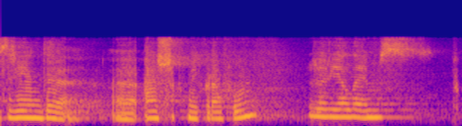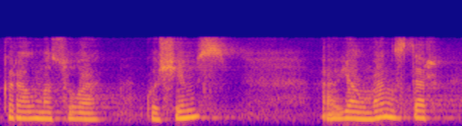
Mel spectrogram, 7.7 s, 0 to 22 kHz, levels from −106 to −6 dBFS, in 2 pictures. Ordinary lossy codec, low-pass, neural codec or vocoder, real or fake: none; 7.2 kHz; vocoder, 44.1 kHz, 128 mel bands, Pupu-Vocoder; fake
